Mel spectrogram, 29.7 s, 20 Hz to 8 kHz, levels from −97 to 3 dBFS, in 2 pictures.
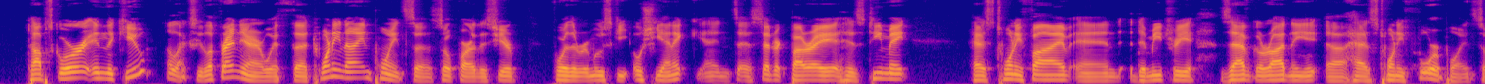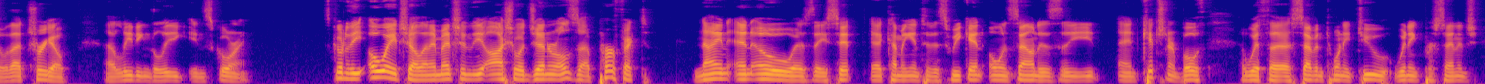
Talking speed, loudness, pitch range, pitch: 160 wpm, -22 LUFS, 110-135 Hz, 115 Hz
